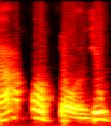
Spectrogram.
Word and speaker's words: apoptose: o camarada dizia que a pronúncia dessa palavra é apoptose. O segundo P, ele é mudo, porque veio do grego.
